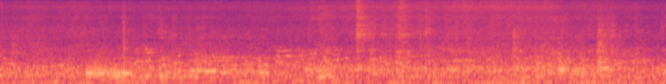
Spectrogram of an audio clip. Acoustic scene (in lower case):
restaurant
